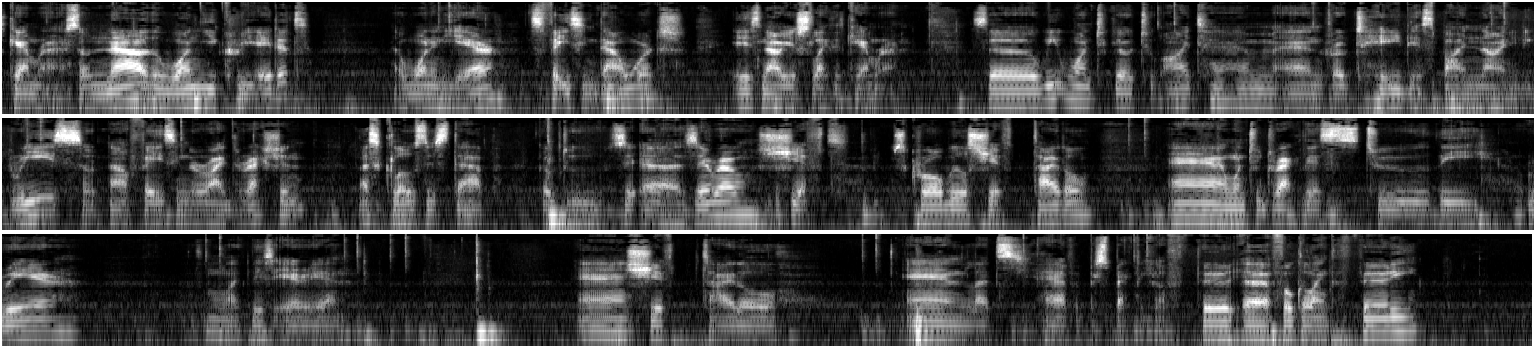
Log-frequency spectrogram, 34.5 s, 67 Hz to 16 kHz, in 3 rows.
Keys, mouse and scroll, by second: 1.0 KP_3, 1.6-2.1 scroll down 1, 2.1-2.5 scroll up 3, 2.5 g, 3.5-4.2 scroll up 3, 5.8 n, 6.6 n, 8.6 click, 9.8-11.3 drag, 11.7 click, 12.7 click, 14.4 n, 15.6 KP_0, 16.4-17.3 scroll down 8, 17.3-18.8 shift+middle drag, 20.6 KP_7, 21.2-22.5 scroll down 6, 22.5 g, 24.8 r, 25.7 g, 26.5 KP_0, 30.5 click, 31.5-34.4 drag.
